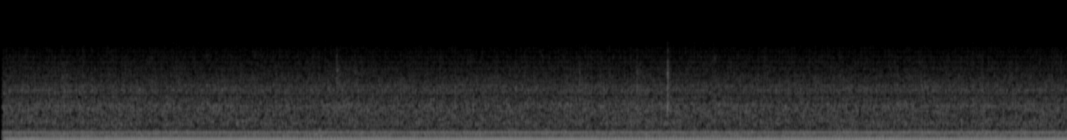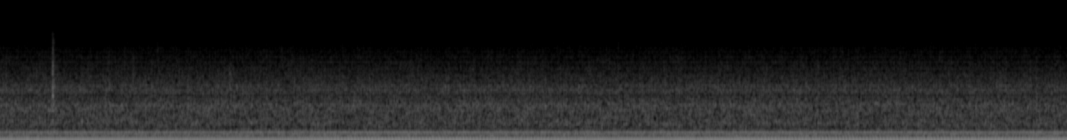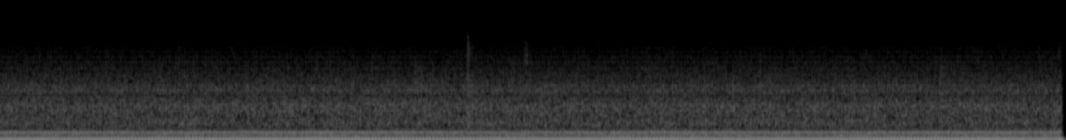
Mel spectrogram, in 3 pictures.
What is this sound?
Parking car with running engine
down pitched Microwave Sound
